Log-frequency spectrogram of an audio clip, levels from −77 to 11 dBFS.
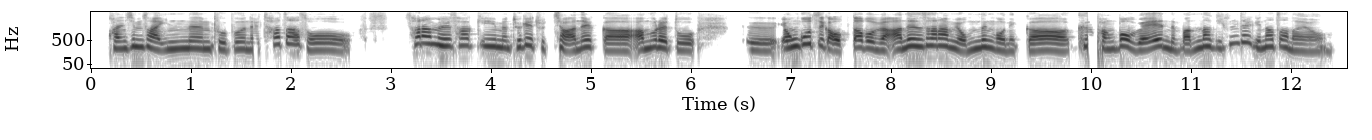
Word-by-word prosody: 관심사 230 Hz, +1 st, 0 dB
있는 220 Hz, +2 st, -3 dB
부분을 205 Hz, 0 st, -6 dB
찾아서 190 Hz, -, -3 dB, 0.6 s
사람을 340 Hz, -5 st, +2 dB
사귀면 285 Hz, -4 st, -3 dB
되게 255 Hz, +5 st, -2 dB
좋지 225 Hz, -5 st, -10 dB
않을까. 180 Hz, -2 st, +2 dB
아무래도 215 Hz, -5 st, 0 dB, 0.5 s
그 185 Hz, -3 st, -5 dB
연고지가 285 Hz, +5 st, +2 dB
없다 175 Hz, +8 st, +3 dB
보면 210 Hz, -5 st, +2 dB
아는 275 Hz, +9 st, +3 dB
사람이 295 Hz, -5 st, +2 dB
없는 220 Hz, +8 st, 0 dB
거니까 180 Hz, -1 st, +2 dB
그 -, -, -8 dB
방법 215 Hz, 0 st, +2 dB
외에는 220 Hz, 0 st, +2 dB
만나기 230 Hz, +7 st, 0 dB
힘들기는 360 Hz, -, -5 dB
하잖아요. 185 Hz, -11 st, -5 dB
225 Hz, 305 characters per minute, -18 LUFS, 190-275 Hz, 0.6 s, 없다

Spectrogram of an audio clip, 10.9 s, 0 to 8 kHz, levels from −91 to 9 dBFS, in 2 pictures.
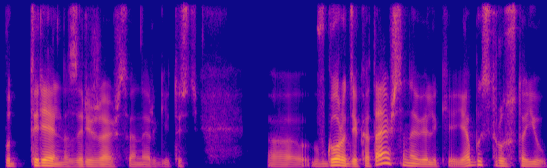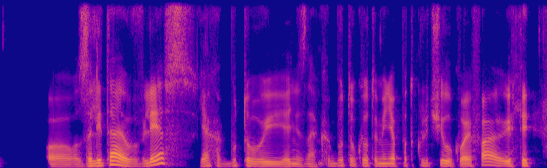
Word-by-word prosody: Вот 115 Hz, -3 st, -5 dB
ты -, -, +4 dB
реально 115 Hz, -9 st, +5 dB
заряжаешься 95 Hz, 0 st, -4 dB
энергией. 90 Hz, -1 st, -12 dB
То -, -, -17 dB
есть, -, -, -4 dB, 0.7 s
а, 90 Hz, -1 st, -9 dB
в 105 Hz, 0 st, -8 dB
городе 125 Hz, -4 st, +7 dB
катаешься 155 Hz, -, +3 dB
на 120 Hz, -3 st, -1 dB
велике 100 Hz, -3 st, -4 dB
и -, -, -10 dB
я 130 Hz, -, 0 dB
быстро 145 Hz, -5 st, -1 dB
устаю. 105 Hz, -4 st, -4 dB, 0.5 s
А, 95 Hz, -2 st, -4 dB
залетаю 120 Hz, -, +4 dB
в 105 Hz, 0 st, -11 dB
лес, 195 Hz, -, +3 dB
я 115 Hz, -, -3 dB
как 120 Hz, -4 st, -11 dB
будто 130 Hz, +5 st, -5 dB
бы, 105 Hz, -1 st, -2 dB
я 100 Hz, -1 st, -3 dB
не 105 Hz, -, -5 dB
знаю, 100 Hz, 0 st, -8 dB
как 115 Hz, -, -12 dB
будто 120 Hz, -1 st, -7 dB
кто-то 125 Hz, +1 st, -5 dB
меня 115 Hz, 0 st, 0 dB
подключил 120 Hz, -2 st, -5 dB
к -, -, -20 dB
вай-фаю 115 Hz, +4 st, 0 dB
или, 110 Hz, -, 0 dB
110 Hz, 195 wpm, -24 LUFS, 100-125 Hz, 0.7 s, городе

